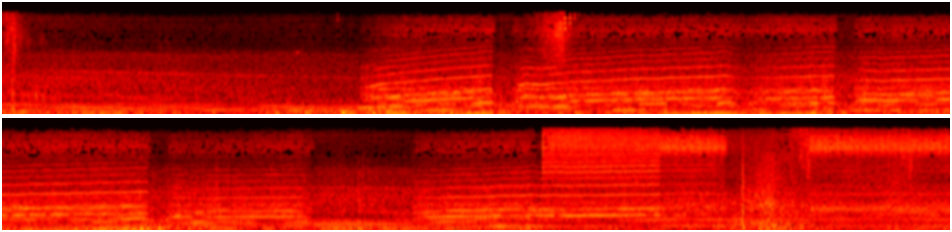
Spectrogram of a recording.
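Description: A car engine revs hard, rising in pitch through each gear and dropping at each gear change.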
